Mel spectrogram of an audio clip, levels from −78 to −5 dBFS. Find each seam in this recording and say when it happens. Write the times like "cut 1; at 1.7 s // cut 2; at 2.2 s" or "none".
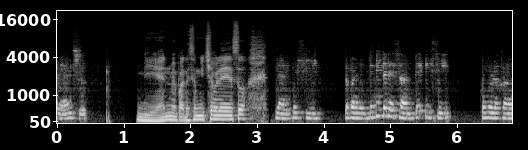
cut 1; at 3.2 s // cut 2; at 4.8 s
